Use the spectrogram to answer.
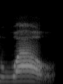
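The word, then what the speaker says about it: و: with letter wow so we are going to shape our lips in a round position when saying wow wow okay this is pronounced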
